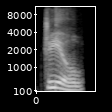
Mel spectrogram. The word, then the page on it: trio: Indian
